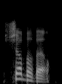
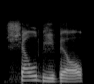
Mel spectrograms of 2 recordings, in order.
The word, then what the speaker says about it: Shelbyville: Just like it's Shelville, not Shelbyville.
